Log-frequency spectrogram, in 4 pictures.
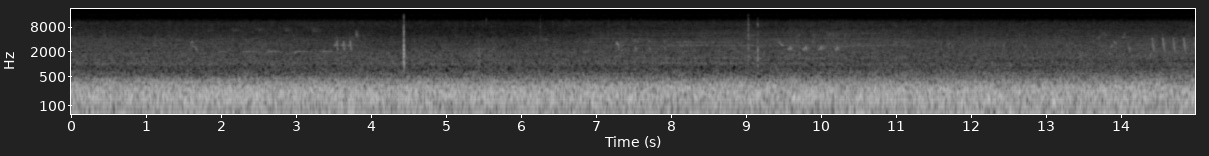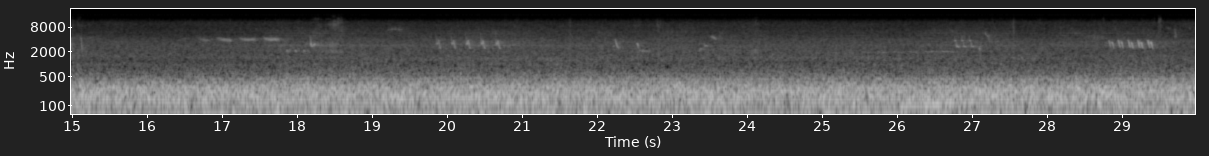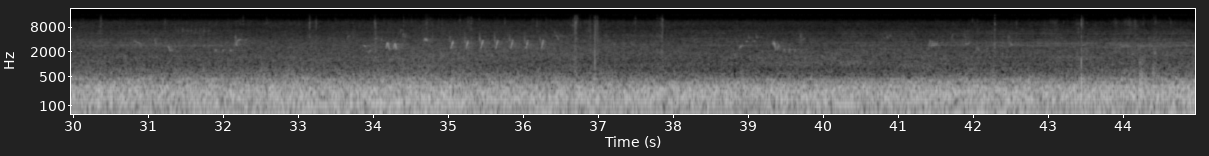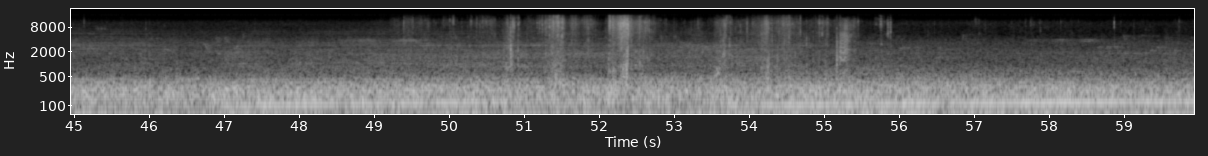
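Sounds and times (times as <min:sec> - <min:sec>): river rushing: 0:00.0 - 0:59.9
songbirds chirping and trilling: 0:25.2 - 0:59.9.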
